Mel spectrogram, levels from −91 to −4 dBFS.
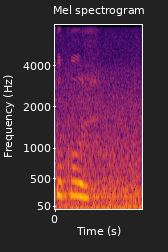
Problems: background sounds at intervals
